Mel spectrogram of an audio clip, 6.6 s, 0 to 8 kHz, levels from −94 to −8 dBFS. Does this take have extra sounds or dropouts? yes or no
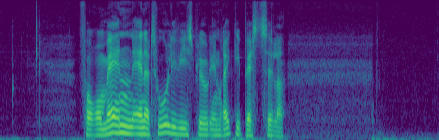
no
